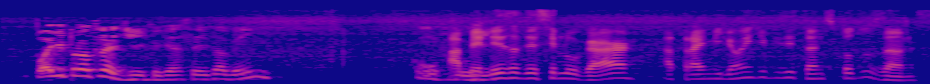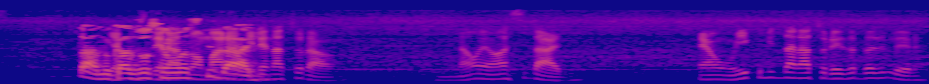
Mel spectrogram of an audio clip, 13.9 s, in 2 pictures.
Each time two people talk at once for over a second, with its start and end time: 7.8-9.0

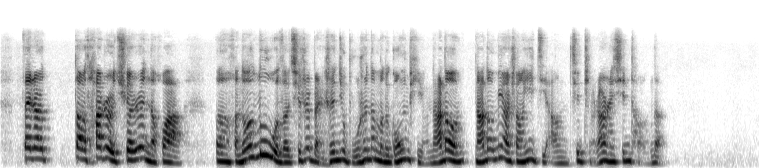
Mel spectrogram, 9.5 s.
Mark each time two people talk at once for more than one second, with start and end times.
none

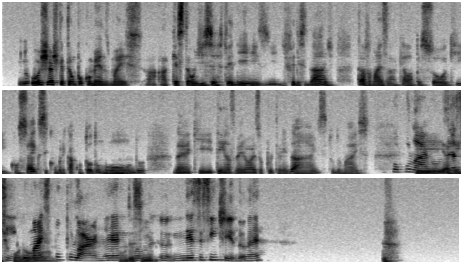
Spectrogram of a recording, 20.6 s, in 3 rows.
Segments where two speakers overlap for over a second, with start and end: 13.1-14.5

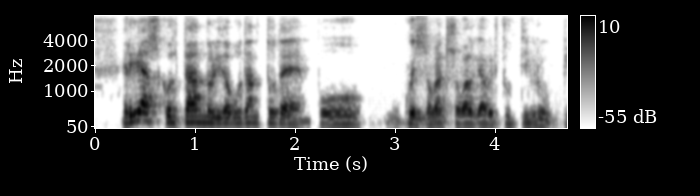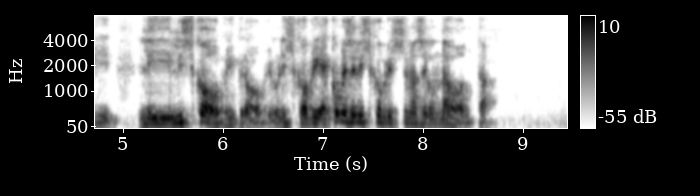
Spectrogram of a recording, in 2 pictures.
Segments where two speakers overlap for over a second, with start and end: none

